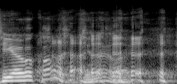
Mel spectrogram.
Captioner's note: laughing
